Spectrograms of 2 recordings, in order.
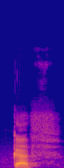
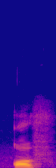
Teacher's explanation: কাফ পাতলা আওয়াজে কাফ আর কফ হচ্ছে মোটা আওয়াজে কফ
